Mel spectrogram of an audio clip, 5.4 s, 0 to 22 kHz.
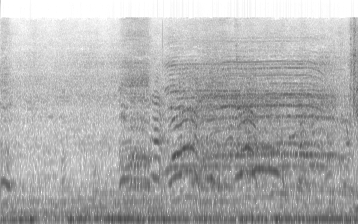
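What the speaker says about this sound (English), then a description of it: "Got quite a bit of people here cheering David on." Spectators at a USPA American Cup 2018 powerlifting bench press event cheer and shout encouragement to a lifter, a lively crowd of overlapping raised voices and whoops building and sustained across the moment.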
